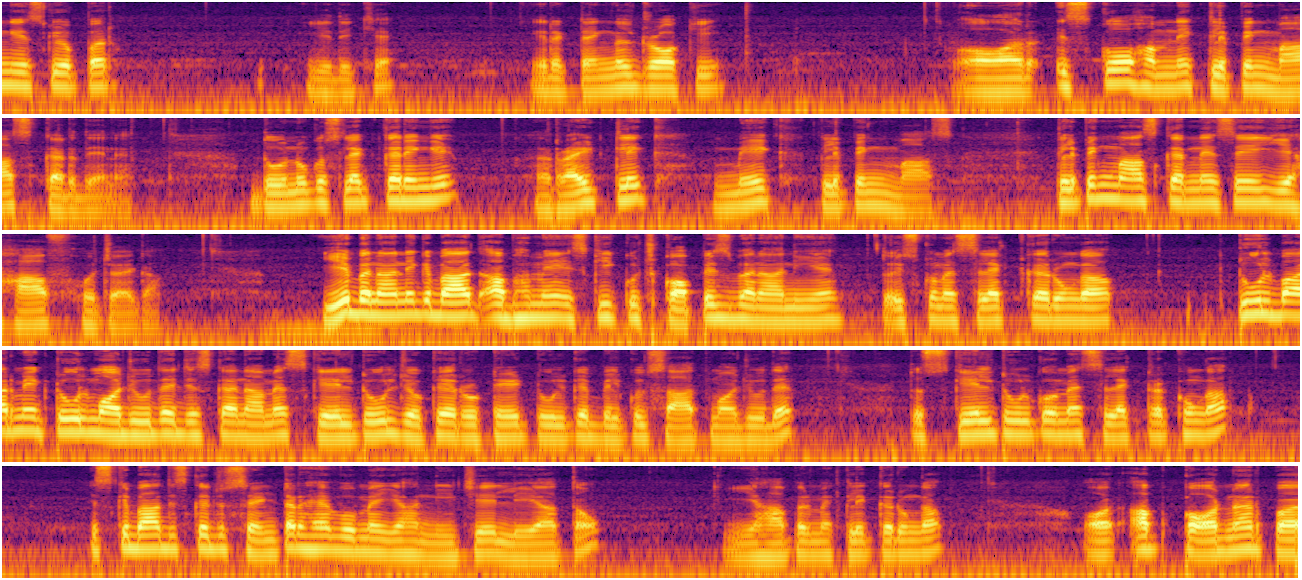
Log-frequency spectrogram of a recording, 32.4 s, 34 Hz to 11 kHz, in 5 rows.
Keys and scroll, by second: 7.0 v.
